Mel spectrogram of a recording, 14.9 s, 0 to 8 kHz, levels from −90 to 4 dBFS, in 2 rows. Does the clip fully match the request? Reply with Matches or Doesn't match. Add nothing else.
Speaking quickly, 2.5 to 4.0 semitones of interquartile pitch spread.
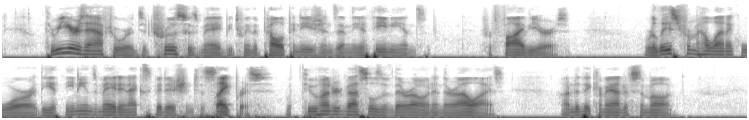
Doesn't match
